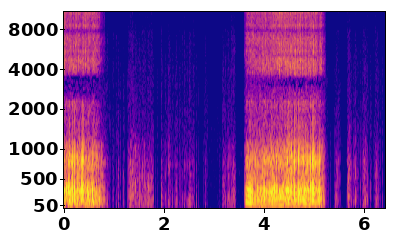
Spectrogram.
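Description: Two loud, rough, rattling snores about three seconds apart, with quiet breathing between them; snoring during sleep.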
